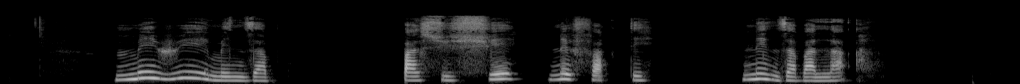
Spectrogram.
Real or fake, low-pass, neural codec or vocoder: real; 9.9 kHz; none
